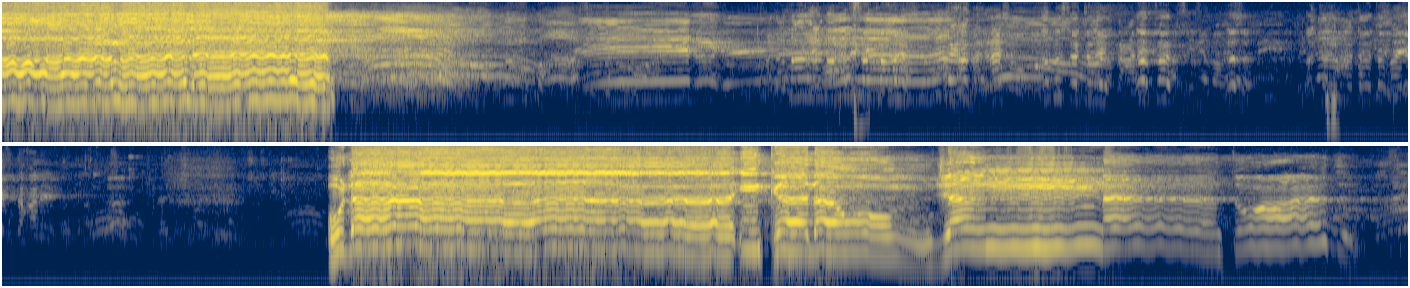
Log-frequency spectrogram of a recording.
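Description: A man chants loudly through a microphone in a large echoing hall.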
